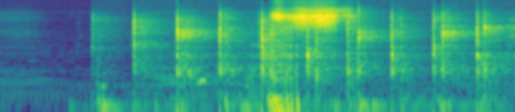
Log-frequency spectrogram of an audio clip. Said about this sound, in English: All right. Golf clap.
